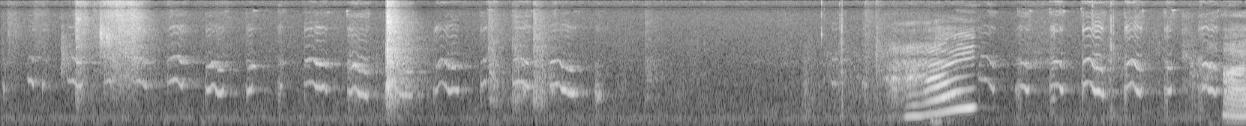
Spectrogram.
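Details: Whimpering and squealing from Cloe's AKC Havanese litter of four puppies, one girl and three boys: a run of short, wavering, high whines, then a longer rising squeal near the end, with faint voices in the background.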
